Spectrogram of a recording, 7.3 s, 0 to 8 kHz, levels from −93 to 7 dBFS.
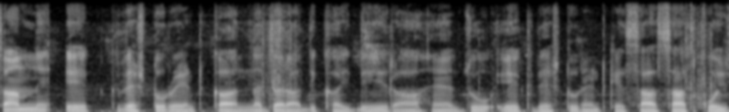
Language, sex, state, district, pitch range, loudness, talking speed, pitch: Hindi, male, Rajasthan, Bikaner, 100-110 Hz, -21 LUFS, 130 wpm, 105 Hz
